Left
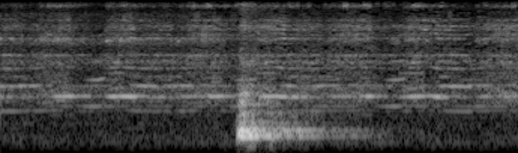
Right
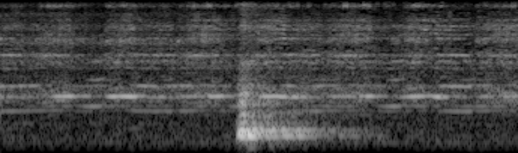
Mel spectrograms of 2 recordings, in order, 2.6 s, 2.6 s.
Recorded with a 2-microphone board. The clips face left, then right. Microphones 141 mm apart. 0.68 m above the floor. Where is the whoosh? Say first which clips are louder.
Left 2 dB; 10° left (ahead or behind), 0.8 m.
